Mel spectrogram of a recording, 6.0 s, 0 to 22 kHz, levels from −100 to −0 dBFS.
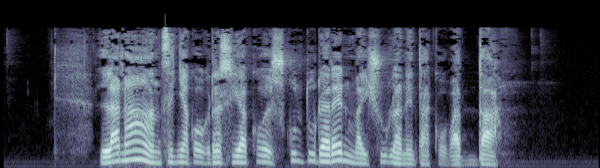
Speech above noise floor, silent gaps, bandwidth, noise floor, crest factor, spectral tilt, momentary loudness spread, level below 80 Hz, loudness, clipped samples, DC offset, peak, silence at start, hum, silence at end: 52 dB; none; 12 kHz; -70 dBFS; 20 dB; -2.5 dB/octave; 12 LU; -56 dBFS; -17 LUFS; under 0.1%; under 0.1%; 0 dBFS; 0.6 s; none; 0.95 s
